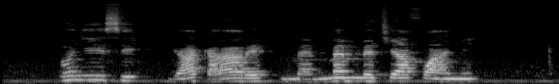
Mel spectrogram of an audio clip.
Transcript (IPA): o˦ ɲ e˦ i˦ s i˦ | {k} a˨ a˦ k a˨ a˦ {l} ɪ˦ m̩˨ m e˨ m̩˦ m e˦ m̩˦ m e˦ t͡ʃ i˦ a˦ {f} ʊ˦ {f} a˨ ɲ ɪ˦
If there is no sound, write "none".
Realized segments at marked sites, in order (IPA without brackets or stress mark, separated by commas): ɡ, ɾ, f, none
